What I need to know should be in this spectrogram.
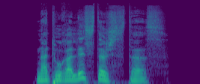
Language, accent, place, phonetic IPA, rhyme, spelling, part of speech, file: German, Germany, Berlin, [natuʁaˈlɪstɪʃstəs], -ɪstɪʃstəs, naturalistischstes, adjective, De-naturalistischstes.ogg
- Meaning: strong/mixed nominative/accusative neuter singular superlative degree of naturalistisch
